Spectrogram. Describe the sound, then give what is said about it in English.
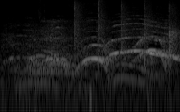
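An audience cheers and whoops, their voices rising and falling, while scattered claps break through as steady applause builds across the couple of seconds. “Thank you for applauding while I sip.”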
